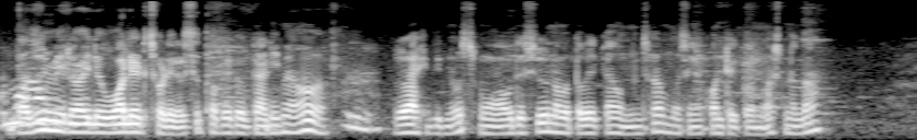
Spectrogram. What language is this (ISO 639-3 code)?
nep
